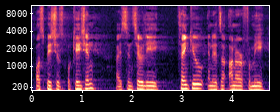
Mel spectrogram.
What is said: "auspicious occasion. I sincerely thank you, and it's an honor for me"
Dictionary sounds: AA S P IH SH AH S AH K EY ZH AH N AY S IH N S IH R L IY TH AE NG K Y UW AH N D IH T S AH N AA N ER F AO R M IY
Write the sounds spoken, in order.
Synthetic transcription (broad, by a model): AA S P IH SH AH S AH K EY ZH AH N AY S IH N S IH R L IY TH AE NG K Y UW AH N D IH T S AH N AA N ER F AO R M IY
